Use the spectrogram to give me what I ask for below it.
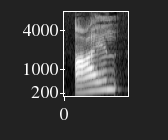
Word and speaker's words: isle: island and this word i'll i s l e here also the letter s is silent so its pronunciation is i'll the next two words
